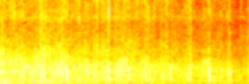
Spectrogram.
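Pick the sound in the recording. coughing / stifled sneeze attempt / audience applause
audience applause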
